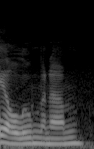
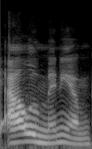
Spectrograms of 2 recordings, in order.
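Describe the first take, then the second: First: Said in the usual way. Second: "aluminium" said the British way, al-yoo-MIN-ee-um; "aluminium" with stress on MIN and an -ee-um ending; joke pronunciation. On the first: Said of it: "I can say aluminum". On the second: Shown as a demonstration. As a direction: say "aluminium" with the extra i, for fun. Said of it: "I say aluminium 'cause it's funny".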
